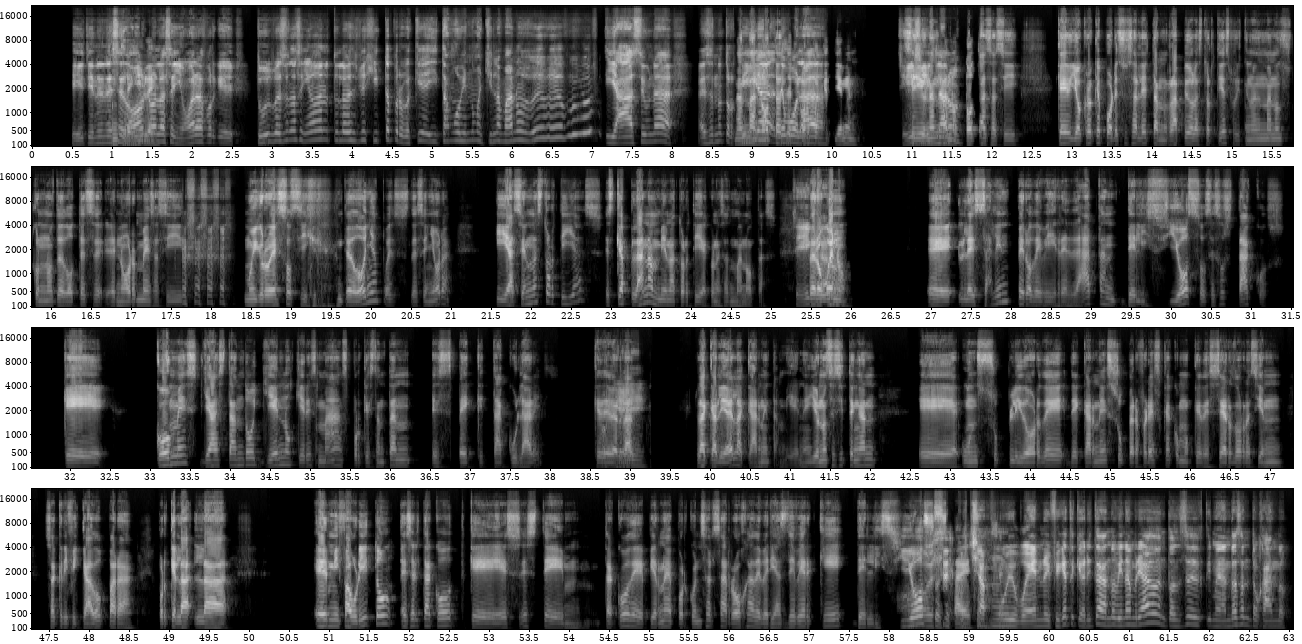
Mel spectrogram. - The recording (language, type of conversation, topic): Spanish, podcast, ¿Qué comida callejera te cambió la forma de ver un lugar?
- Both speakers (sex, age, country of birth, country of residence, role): male, 20-24, Mexico, Mexico, host; male, 30-34, United States, United States, guest
- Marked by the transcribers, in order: laugh; chuckle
